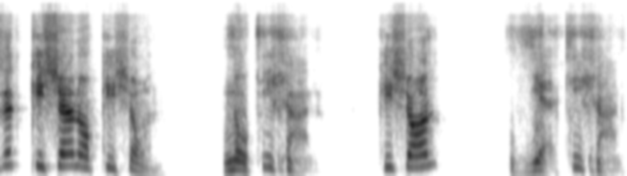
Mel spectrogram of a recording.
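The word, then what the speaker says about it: Keshan: No, Kishan. Kishan. Yeah. Kishan. K E S H A N. K E S H A N. Yes, sir. So, is is it pronounced Kishan or Kishm?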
